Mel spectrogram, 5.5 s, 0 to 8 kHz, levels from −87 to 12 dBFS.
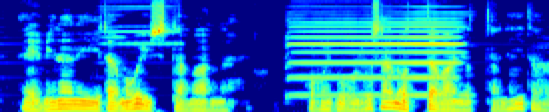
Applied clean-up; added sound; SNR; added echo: classical method Wiener filter.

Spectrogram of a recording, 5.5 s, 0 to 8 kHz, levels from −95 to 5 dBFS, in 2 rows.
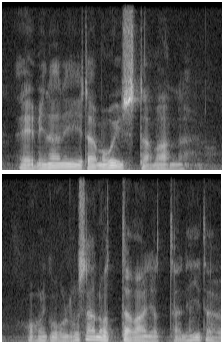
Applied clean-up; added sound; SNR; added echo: none; none; none; none.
